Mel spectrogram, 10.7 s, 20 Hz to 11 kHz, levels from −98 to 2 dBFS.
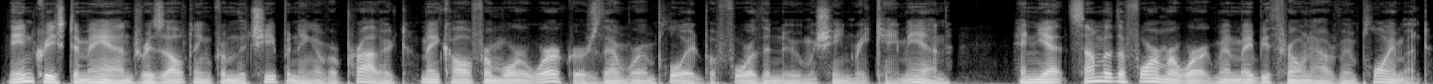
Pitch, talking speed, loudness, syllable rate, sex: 95 Hz, 205 wpm, -19 LUFS, 5.6 syllables/s, male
